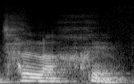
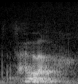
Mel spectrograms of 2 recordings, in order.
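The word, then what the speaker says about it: צלח: 뭔지를 알게 됐대요 형통이 단어가 성경 히브리어로 여기도 발음을 잘해야 되는데 찰라흐예요 찰라흐 이 형통이 단어가 찰라 은데 히브리어로 이런 뜻이에요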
